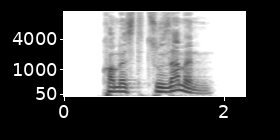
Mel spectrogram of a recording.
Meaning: second-person singular subjunctive I of zusammenkommen
- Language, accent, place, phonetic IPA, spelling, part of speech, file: German, Germany, Berlin, [ˌkɔməst t͡suˈzamən], kommest zusammen, verb, De-kommest zusammen.ogg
